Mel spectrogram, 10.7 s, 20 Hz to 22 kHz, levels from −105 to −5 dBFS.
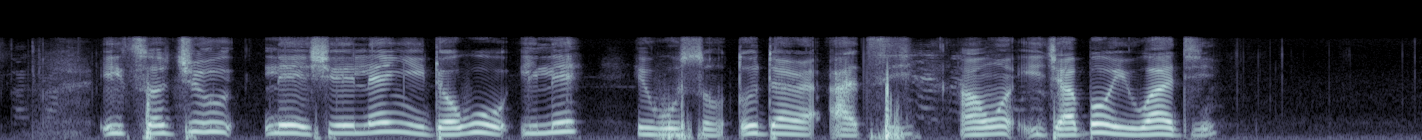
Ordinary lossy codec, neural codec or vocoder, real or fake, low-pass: none; none; real; 7.2 kHz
